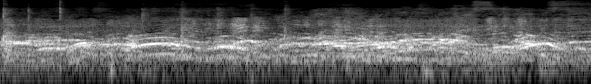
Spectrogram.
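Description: A crowd of men and women sing loudly together in an echoing room.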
